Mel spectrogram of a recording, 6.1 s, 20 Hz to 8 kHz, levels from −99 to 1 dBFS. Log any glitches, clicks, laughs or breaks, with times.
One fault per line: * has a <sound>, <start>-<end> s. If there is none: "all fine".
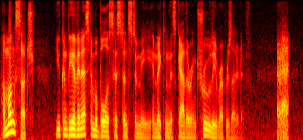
* has a laugh, 5.5-5.8 s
